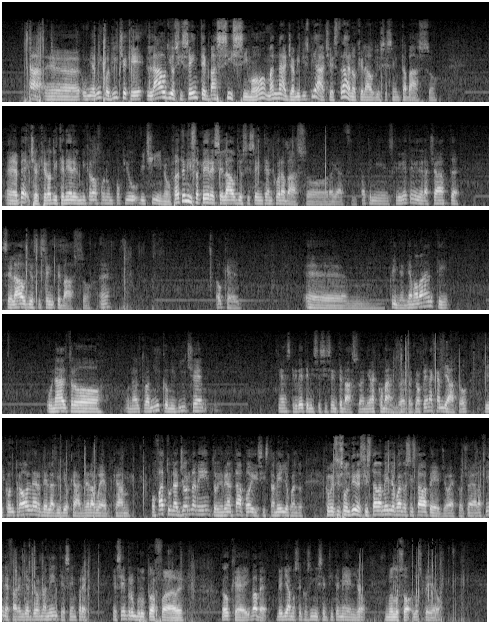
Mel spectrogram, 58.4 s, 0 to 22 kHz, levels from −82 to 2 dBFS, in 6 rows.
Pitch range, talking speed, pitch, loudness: 110-135 Hz, 135 wpm, 120 Hz, -17 LUFS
